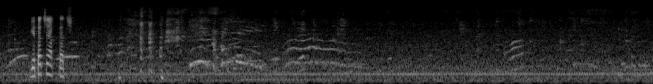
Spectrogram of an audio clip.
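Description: An animal's short, rising-and-falling pitched calls, a few about two to three seconds in and one more near the end, over a faint steady hum.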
